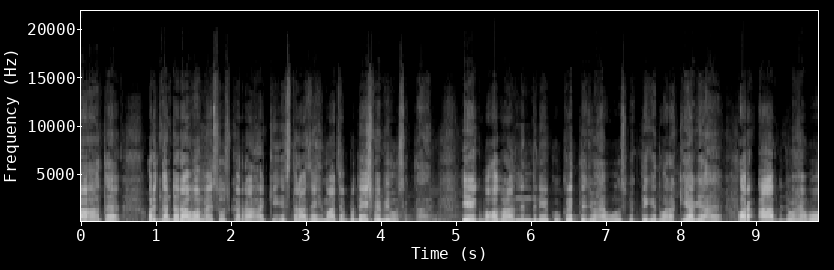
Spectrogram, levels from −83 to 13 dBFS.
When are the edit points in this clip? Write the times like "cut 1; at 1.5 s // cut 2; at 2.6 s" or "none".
cut 1; at 8.6 s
